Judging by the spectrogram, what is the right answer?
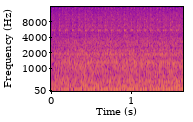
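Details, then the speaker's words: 1994 Acura Integra 1.8 L DOHC, warmed up. Covering the cold fast idle valve does not change idle speed, though there should be no flow when warm. Even, steady idle with no hunting or surging: normal warm idle. "Although with my finger over it, it's not really changing the idle speed. I really think we shouldn't have any with this engine warmed up."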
